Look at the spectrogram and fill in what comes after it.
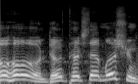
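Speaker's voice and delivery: put-on high, loud, jolly children's TV host voice.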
